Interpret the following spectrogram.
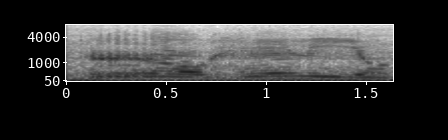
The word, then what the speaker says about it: Rogelio: And also you gotta roll the R when you pronounce my name, Rogelio.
